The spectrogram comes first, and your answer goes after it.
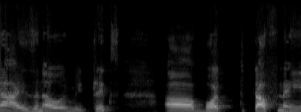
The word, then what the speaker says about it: Eisenhower: यहाँ पे दूसरी टूल है, एक मैट्रिक्स है, इसको हम कहते हैं आइजनहावर मैट्रिक्स।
